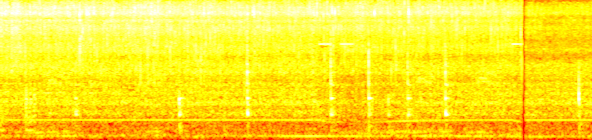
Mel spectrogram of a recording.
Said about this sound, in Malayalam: നട്ട്സും കിസ്മിസും എല്ലാം നന്നായിട്ട് റോസ്റ്റ് ആയിട്ടുണ്ട്.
